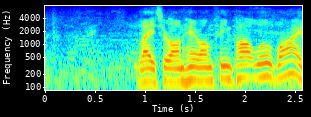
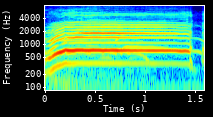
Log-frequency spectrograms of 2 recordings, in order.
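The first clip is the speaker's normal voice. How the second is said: high, loud, drawn-out hooray; real whooping celebration; jubilant cheer; 13 semitones higher, 6 dB louder than usual. Real, not acted. Cheering with the livestream audience.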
